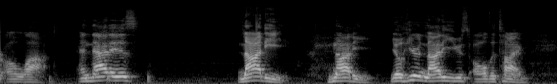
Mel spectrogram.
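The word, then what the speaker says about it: 나리: And a lot of times you'll hear this pronounced as nauri, nauri, nauri. But actually, it's supposed to just be nari.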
